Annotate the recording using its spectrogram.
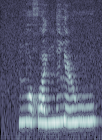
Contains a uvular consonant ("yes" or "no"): yes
